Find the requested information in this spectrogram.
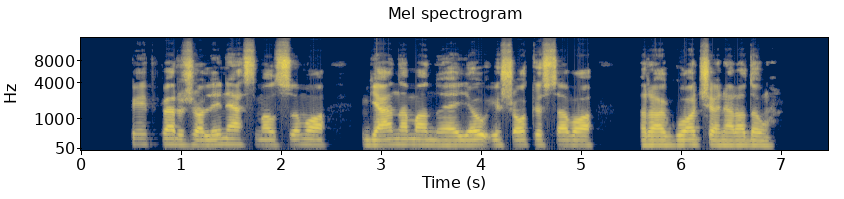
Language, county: Lithuanian, Klaipėda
